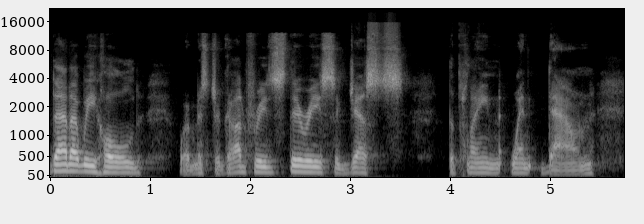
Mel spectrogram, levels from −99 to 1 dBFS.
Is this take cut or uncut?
uncut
